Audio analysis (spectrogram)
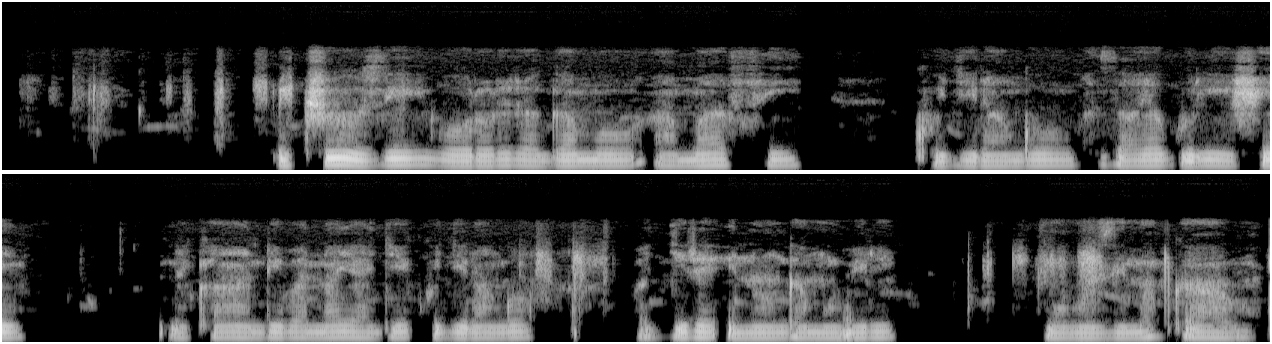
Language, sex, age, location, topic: Kinyarwanda, male, 18-24, Musanze, agriculture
